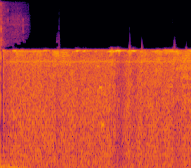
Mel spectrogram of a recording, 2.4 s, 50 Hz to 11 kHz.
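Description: Steady hiss of HF band noise from a single-sideband ham radio receiver while no station is talking, cut off above about 4 kHz by the receiver's filter.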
